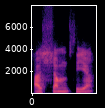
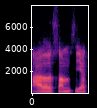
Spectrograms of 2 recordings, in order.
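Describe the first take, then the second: First: No L sound; the sh sound is doubled. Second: An L sound is heard before the s. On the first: The speaker calls it right. "tapi Asyamsiah" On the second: The speaker calls it wrong. "nggak ada yang Al-Samsiah"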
